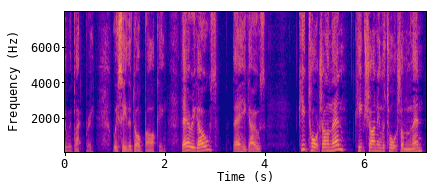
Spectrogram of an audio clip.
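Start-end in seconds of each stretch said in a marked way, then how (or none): 2.3-3.1 high, loud Hampshire farmer shout; loud rural Hampshire accent. Retold or imitated. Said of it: "in a thick Hampshire accent". 4.7-5.6 high, loud Hampshire farmer shout; loud rural Hampshire accent. Retold or imitated. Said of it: "in a thick Hampshire accent".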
